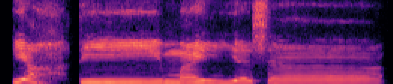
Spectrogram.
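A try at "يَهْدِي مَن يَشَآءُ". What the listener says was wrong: Nun sukun bertemu. Ya, maka ini ditahan dulu. May yasha. Nah, kemudian ini huruf shin ya, bukan sa. Nggak boleh sa. May yasha.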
